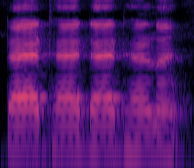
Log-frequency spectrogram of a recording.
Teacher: तो इन वर्णों का जब हम उच्चारण कर रहे हैं तो जीभ मुख के ऊपर वाले भाग को छू रही है, मूर्धा भाग को छू रही है, ऊपर वाले भाग को छू रही है। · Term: मूर्धन्य वर्ण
